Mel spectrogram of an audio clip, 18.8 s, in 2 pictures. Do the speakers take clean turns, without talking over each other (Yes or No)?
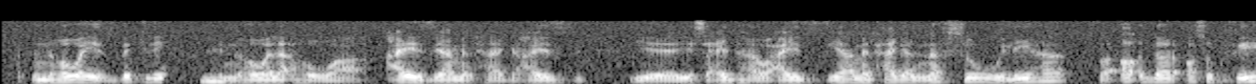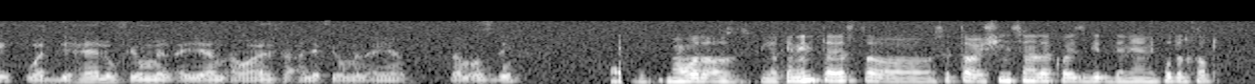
Yes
